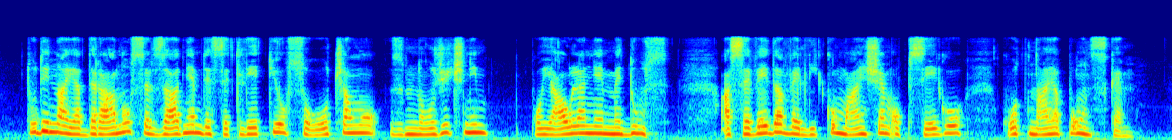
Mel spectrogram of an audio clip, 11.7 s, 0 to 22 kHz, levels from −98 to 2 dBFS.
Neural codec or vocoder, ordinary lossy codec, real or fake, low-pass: none; none; real; 7.2 kHz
